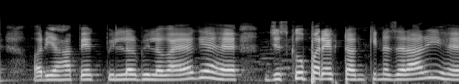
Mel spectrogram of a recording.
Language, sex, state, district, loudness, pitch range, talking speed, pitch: Hindi, female, Jharkhand, Palamu, -13 LUFS, 220-245 Hz, 220 wpm, 230 Hz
